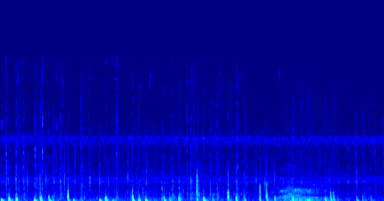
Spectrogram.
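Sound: horse galloping hooves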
